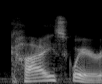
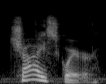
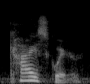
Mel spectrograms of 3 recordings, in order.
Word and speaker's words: chi-square: pronounce it correctly it is Kai Square as in kite not Chi as in cheetah not a chi square or chai as in chai T it's not chai square it is Kai Square so I've been in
